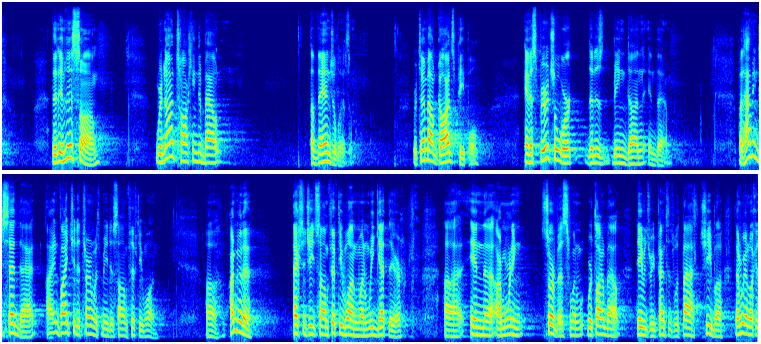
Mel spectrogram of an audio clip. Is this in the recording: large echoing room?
yes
